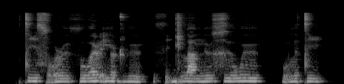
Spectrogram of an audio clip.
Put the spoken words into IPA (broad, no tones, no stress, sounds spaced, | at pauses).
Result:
t i s o̰ ɹ ʉ θ u ə̯ ɭ ḭ j ɵ ɖʱ ʉ | θ ḭ ɡ ḭ l a n ʉ x ɨ w ʉ | ṵ l ɨ t i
